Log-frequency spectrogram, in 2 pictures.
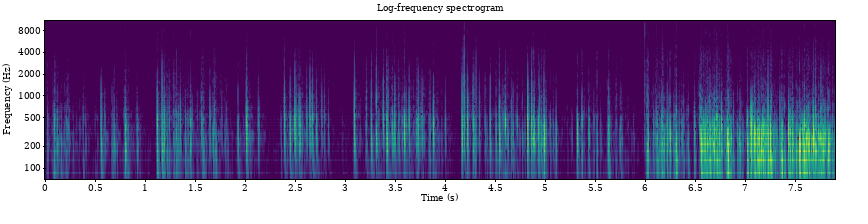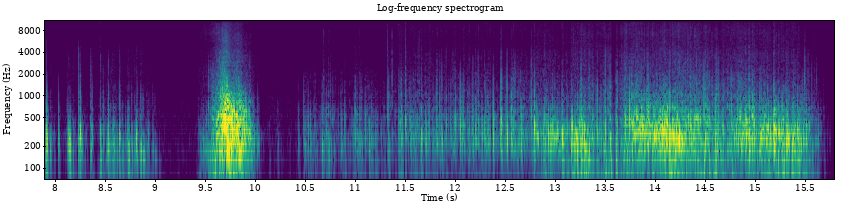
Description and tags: A cat scratching a scratching post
